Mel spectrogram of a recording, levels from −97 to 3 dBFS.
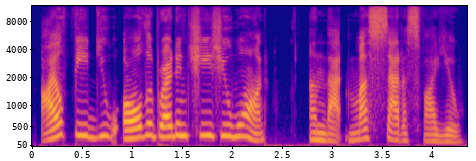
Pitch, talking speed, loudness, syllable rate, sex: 215 Hz, 205 wpm, -19 LUFS, 4.8 syllables/s, female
